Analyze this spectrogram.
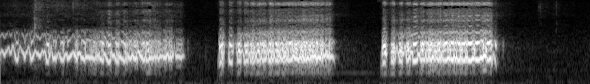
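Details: Lure call of a female red junglefowl for drawing males: three long, hoarse, harmonic squawks, each under a second, separated by short pauses.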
